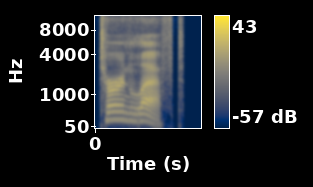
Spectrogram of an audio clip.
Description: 3. turn left /tɜːrn left/: rẽ trái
